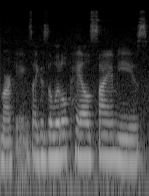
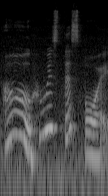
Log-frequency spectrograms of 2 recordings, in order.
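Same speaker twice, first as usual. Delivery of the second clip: put-on high, slow, smitten "who is this boy"; delighted; 9 semitones higher, slower than usual. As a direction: coo over a new cat. First sees the cat.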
